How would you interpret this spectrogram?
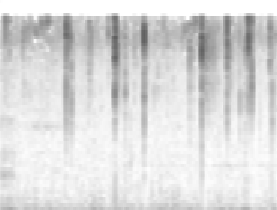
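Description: A campfire crackles with irregular sharp pops and snaps over a steady low rumble of burning, the bright cracks scattered unevenly across a couple of seconds.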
